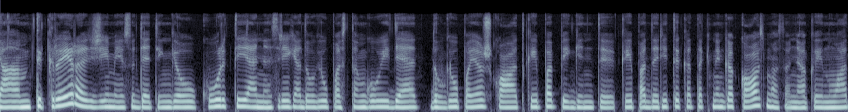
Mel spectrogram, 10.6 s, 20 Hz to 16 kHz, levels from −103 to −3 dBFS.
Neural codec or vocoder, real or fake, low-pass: none; real; 9.9 kHz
